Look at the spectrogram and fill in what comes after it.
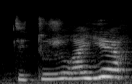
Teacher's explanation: On a comme la sensation qu'il y a un I, mais en fait, on l'entend pas. On entend ye et heure après.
